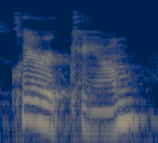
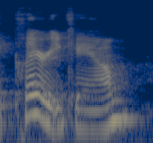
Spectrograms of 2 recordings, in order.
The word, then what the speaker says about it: Clary Cam: And the way that I say my name, Cl instead of Clara Cam, I say Clary Cam.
